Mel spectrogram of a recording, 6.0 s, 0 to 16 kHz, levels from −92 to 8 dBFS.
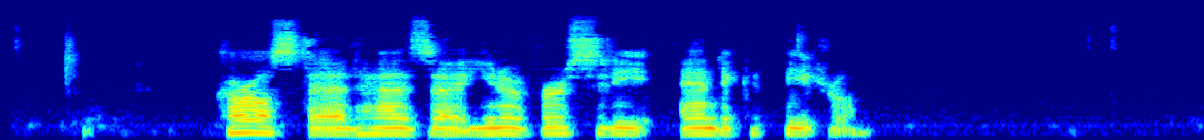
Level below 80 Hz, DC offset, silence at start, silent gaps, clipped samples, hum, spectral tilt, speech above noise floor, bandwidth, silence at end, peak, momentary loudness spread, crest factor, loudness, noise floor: -68 dBFS; under 0.1%; 0.3 s; none; under 0.1%; none; -6 dB/octave; 52 dB; 10 kHz; 1.7 s; -10 dBFS; 8 LU; 18 dB; -26 LUFS; -78 dBFS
